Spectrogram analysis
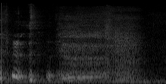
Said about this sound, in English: Like that. Like, literally, like that. Oh, fucking fuck, that hurt face to that elbow, the inside of the elbow. Damn. Like, that's how I fucking cough.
